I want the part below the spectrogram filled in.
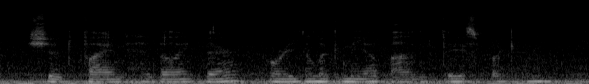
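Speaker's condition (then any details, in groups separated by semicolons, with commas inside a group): ALS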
